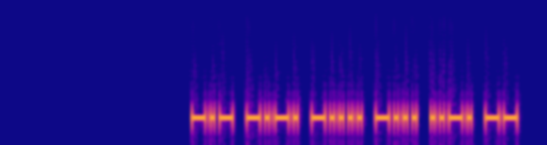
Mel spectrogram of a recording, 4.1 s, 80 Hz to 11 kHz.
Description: Morse code, heard as a keyed tone, about 36 wpm, 700 Hz. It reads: KC6BFM
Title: USA Call Signs - 6 Characters - 35wpm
